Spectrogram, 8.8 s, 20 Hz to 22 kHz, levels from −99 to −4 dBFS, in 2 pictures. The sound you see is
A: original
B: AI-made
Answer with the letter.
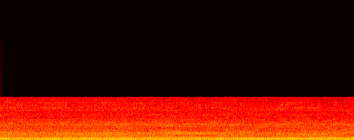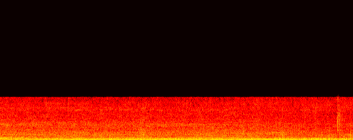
B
